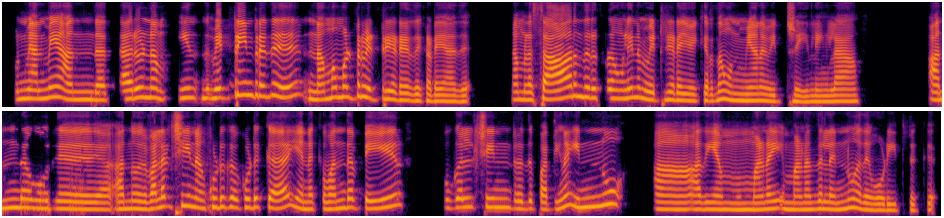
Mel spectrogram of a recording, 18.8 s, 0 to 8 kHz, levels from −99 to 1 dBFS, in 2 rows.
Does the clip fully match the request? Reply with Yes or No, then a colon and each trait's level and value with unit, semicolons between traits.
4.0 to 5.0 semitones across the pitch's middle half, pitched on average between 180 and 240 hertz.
Yes: average, 4.7 semitones; high, 225 Hz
